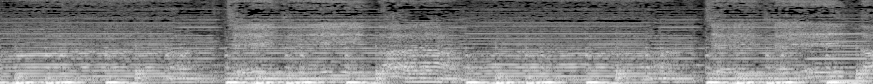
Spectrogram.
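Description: A man singing a Hindi devotional song (bhakti geet) to his own harmonium, whose reeds hold steady chords under the voice, over a steady low drum beat.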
